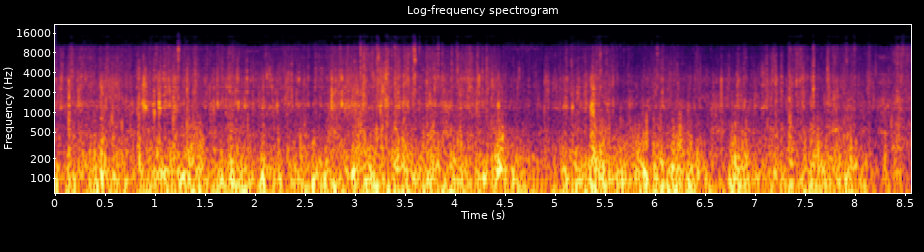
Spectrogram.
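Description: Specialized Enduro Evo mountain bike descending a dirt trail at speed: tyres rolling over dirt and roots, with frequent sharp knocks and rattles from the chain and frame, and wind buffeting the microphone.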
